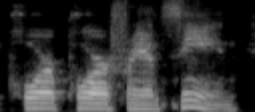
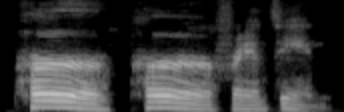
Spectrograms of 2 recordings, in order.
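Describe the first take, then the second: First: The word is said with a clear 'poor' vowel. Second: The word is said like 'purr', as a cat does. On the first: The speaker calls it right. "she could never say" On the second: The speaker calls it wrong. "like purr like a cat"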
